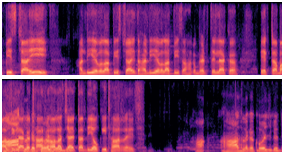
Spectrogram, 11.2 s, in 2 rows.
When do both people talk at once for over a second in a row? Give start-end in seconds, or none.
5.6-7.1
